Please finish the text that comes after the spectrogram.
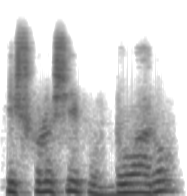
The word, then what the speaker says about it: XNOR: 여기에 XOR라고 썼는데 이걸 익스클루시브 OR라고 읽으면 되겠고, XNOR는 익스클루시브 노어로 읽으면 됩니다.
